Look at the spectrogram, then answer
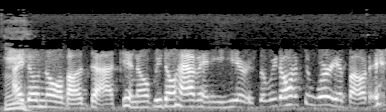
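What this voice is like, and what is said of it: Slight Swiss accent. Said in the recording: “I do detect a bit of an accent ... I'm from Switzerland.”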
